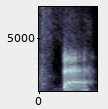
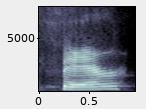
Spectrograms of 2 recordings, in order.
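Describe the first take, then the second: First: The final r sound is left out. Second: The final r sound is clearly pronounced.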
